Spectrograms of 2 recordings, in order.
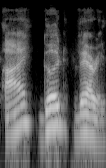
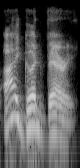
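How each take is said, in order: First: I good very spaced out slowly, falling on good; slow word by word. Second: Said in the usual way. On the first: Shown as a demonstration. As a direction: spell out the Hebrew word order slowly. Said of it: "So you say". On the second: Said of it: "That's the way you say it in Hebrew".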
